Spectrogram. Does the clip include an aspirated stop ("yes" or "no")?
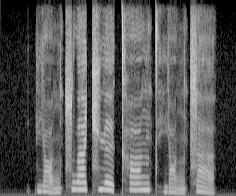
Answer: yes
